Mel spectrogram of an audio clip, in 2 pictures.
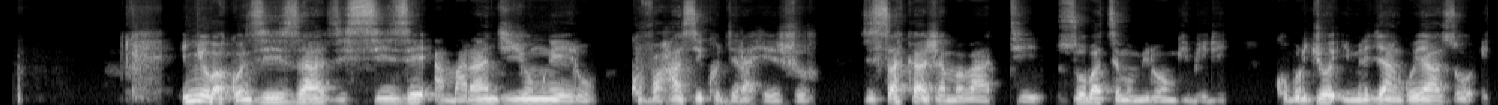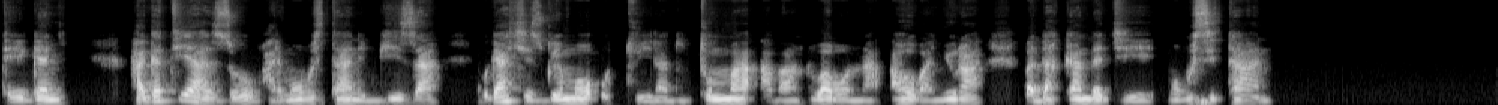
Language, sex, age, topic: Kinyarwanda, male, 25-35, education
